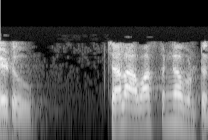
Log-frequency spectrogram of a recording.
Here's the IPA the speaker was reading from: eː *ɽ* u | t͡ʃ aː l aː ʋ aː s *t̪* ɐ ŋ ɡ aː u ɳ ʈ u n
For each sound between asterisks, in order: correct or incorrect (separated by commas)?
correct, correct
